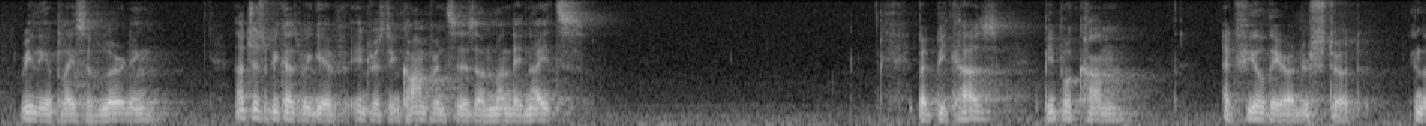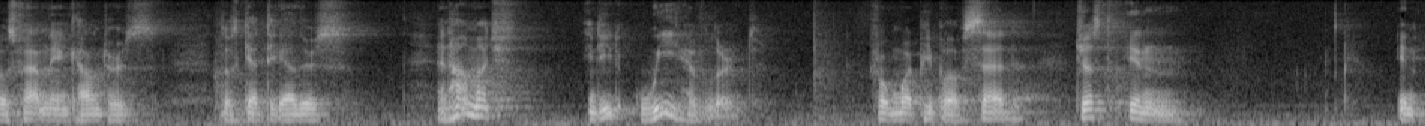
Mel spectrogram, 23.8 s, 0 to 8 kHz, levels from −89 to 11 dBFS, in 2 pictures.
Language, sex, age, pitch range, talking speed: English, male, 50-69, 95-110 Hz, 115 wpm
